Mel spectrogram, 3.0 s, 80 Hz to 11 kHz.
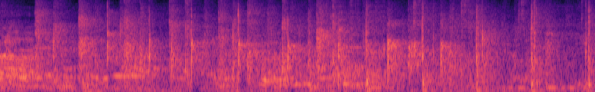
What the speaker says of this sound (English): We got a round of applause of about 10 people after we'd finished making the sausage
